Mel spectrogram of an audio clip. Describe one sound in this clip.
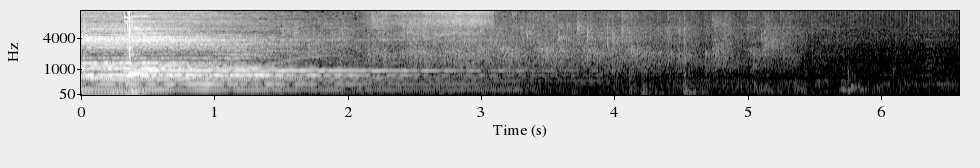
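A group of singers ends a song on a long held chord that fades away in a large hall.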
